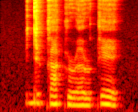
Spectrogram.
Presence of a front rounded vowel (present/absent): present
